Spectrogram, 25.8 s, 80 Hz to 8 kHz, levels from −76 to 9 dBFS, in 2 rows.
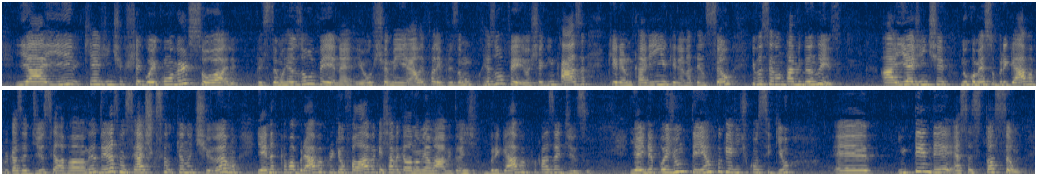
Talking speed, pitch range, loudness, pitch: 210 wpm, 235-290 Hz, -22 LUFS, 270 Hz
